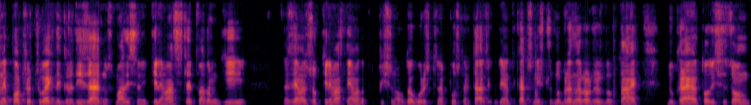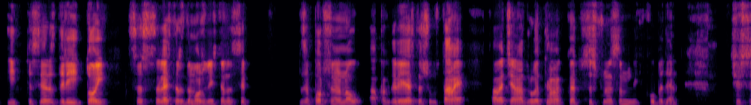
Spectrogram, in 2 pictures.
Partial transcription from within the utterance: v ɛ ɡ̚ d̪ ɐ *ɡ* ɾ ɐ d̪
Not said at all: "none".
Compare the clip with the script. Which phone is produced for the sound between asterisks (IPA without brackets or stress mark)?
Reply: ɡ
